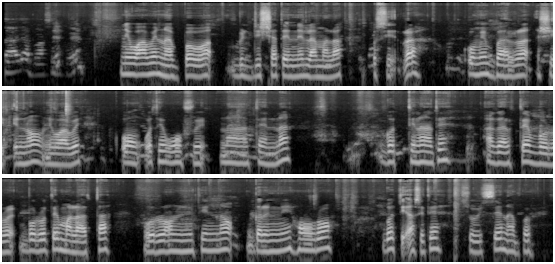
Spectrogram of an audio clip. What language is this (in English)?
Sidamo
